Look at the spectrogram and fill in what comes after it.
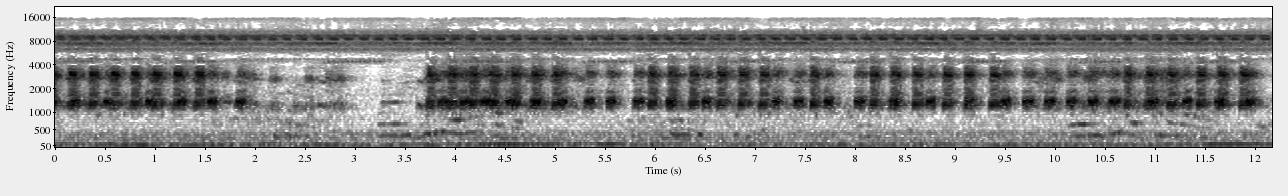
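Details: After rain, a dense chorus of frogs calls together, rapid pulsed croaks overlapping in a steady wall of sound.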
